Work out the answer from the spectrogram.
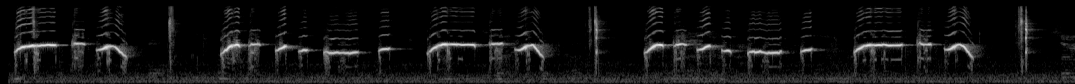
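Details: A pet male cockatiel rehearses Earth, Wind & Fire's "September", whistling clear, slightly buzzy phrases of rising and falling notes in short bursts about every two seconds.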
